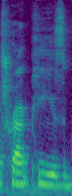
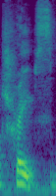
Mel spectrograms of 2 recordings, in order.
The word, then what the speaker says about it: traipsed: I watched as they all trapezed back across the street. Is that trapeze? Alexa, how do you pronounce Taripsed?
